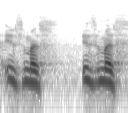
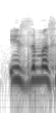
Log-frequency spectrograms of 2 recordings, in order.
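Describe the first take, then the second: First: Isthmus as IZ-mus, TH dropped; two beats in isthmus, no TH at all; silent TH. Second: Isthmus with the TH sounded as a hard d, IS-duh-mus; three beats in isthmus; wrong pronunciation. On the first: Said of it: "टीएच हमने पूरा नहीं बोलना". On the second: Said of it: "isthmus नहीं बोलना इसको". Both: Shown as a demonstration.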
